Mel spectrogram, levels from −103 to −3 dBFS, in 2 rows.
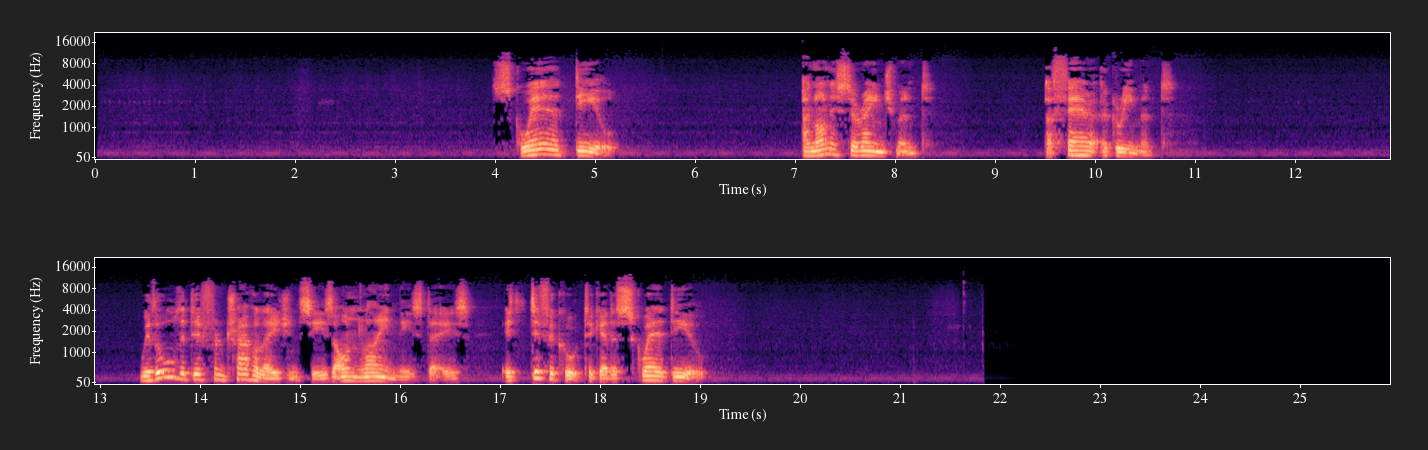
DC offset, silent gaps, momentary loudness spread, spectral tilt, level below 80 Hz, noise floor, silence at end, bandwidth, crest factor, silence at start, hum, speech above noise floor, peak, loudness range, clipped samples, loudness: under 0.1%; none; 12 LU; -4.5 dB/octave; -64 dBFS; under -90 dBFS; 6.85 s; 12 kHz; 22 dB; 4 s; none; over 73 dB; 0 dBFS; 6 LU; under 0.1%; -18 LUFS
